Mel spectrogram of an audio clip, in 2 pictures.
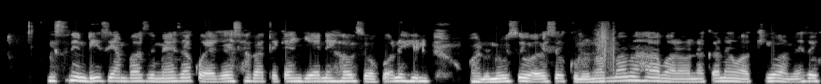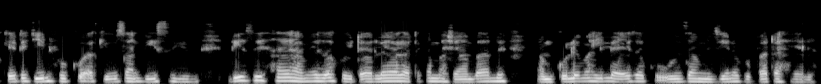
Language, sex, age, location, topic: Swahili, male, 25-35, Nakuru, agriculture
